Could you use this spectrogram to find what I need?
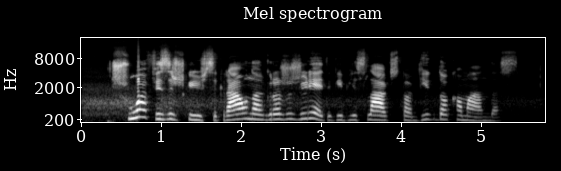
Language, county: Lithuanian, Klaipėda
